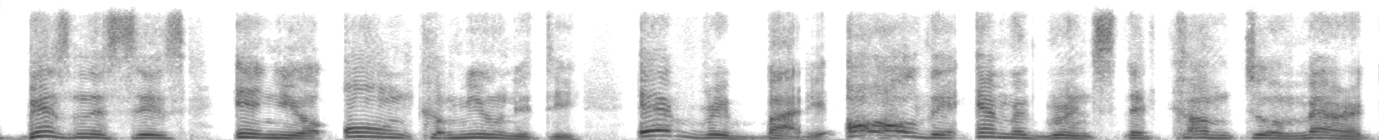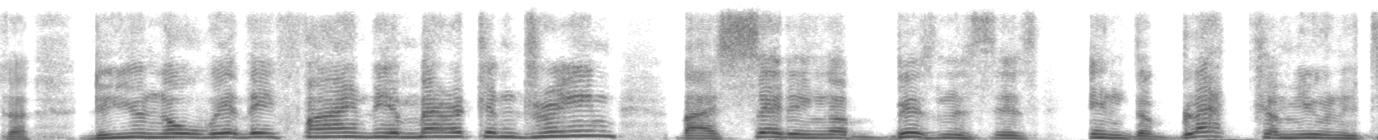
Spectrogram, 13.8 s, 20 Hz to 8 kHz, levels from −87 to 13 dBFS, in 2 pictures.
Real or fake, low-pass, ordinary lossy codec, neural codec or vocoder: fake; 7.2 kHz; Opus, 64 kbps; codec, 16 kHz, 4 kbps, FreqCodec, smaller model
